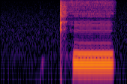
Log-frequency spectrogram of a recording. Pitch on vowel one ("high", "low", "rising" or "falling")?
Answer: high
